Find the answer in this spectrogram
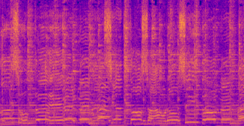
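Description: Live salsa band playing: percussion, a steady bass and melody lines over them, with a singer coming in near the end.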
